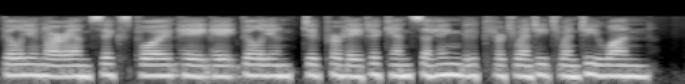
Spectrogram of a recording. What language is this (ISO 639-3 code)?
msa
